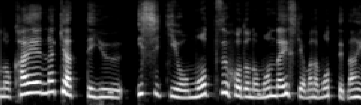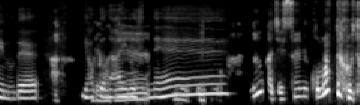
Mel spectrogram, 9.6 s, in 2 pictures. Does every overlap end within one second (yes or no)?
no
